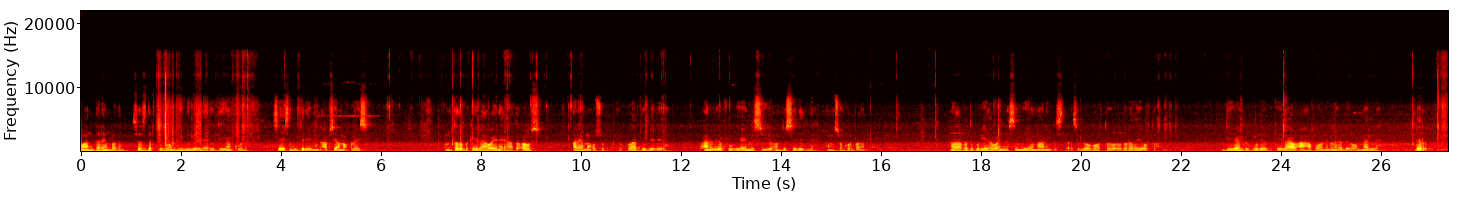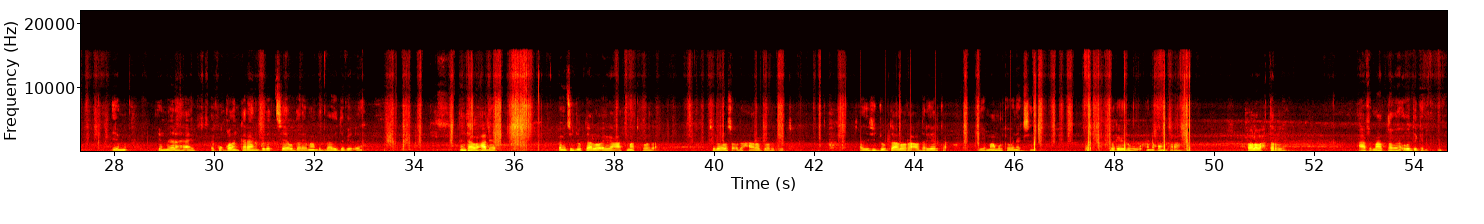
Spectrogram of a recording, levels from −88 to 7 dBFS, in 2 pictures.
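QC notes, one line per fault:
40.92–48.43 s, periodic USB or driver dropouts: every 0.5 s, about fifteen times, a few milliseconds of the speech are blanked to silence as a background task stalls the driver, leaving evenly spaced ticks heard only while signal is present.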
